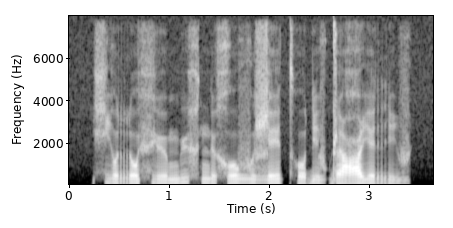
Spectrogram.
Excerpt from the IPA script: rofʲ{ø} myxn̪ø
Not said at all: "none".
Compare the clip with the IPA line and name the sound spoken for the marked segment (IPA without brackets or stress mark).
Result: ø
